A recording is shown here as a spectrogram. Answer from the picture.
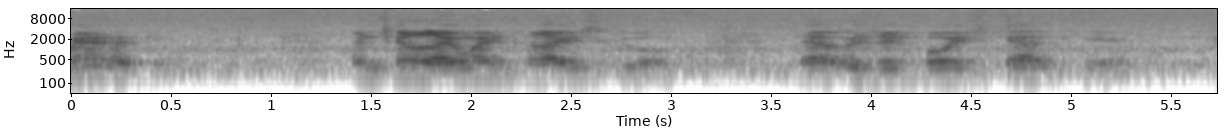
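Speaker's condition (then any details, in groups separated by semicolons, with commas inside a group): Cerebral palsy; from birth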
